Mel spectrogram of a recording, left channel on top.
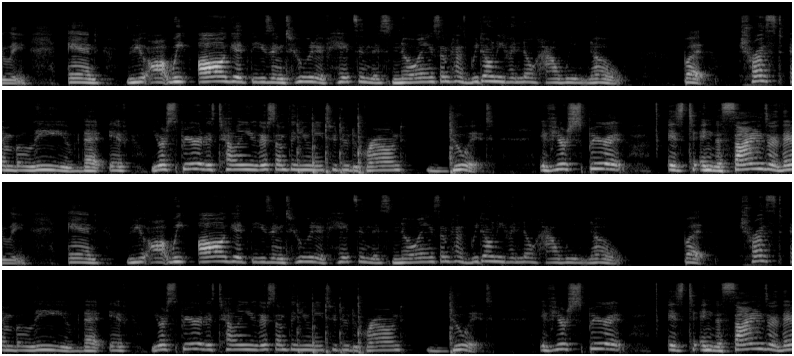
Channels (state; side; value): quieter; right; 5.2 dB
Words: And we all get these intuitive hits and this knowing. Sometimes we don't even know how we know. But trust and believe that if your spirit is telling you there's something you need to do to ground, do it. If your spirit and the signs are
